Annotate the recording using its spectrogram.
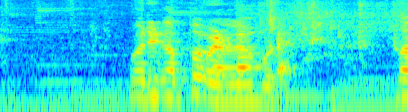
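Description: A woman speaking briefly over background music with steady held low notes.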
